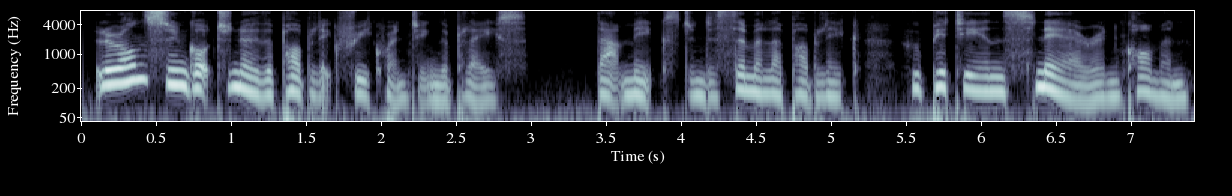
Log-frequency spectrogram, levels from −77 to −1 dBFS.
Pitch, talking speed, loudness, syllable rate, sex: 160 Hz, 170 wpm, -22 LUFS, 5.2 syllables/s, female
